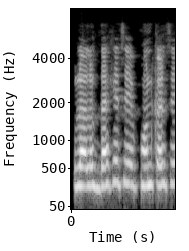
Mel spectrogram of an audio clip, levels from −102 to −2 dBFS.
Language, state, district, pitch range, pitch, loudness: Surjapuri, Bihar, Kishanganj, 260-285 Hz, 265 Hz, -16 LUFS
